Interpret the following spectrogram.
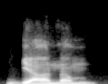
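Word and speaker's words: ज्ञानम्: It should be Jnanam or Jyanam. You both are right, actually. Down south, we pronounce nya. So Okay. down south, we pronounce nya, but actual thing, it has to be jnya. Jnya. Jyanam. Yeah. Jnanam. Oh. J becomes a bit silent. Jnanam. Because in Hindi, we always learned it like Gyanam.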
